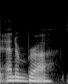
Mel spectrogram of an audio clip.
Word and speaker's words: Edinburgh: And we also hear from some humanist university students in Edinburgh, Scotland, about their new campus group. – Nice pronunciation on Edinburgh. A lot of Americans mispronounce it Edinburgh, so good job.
